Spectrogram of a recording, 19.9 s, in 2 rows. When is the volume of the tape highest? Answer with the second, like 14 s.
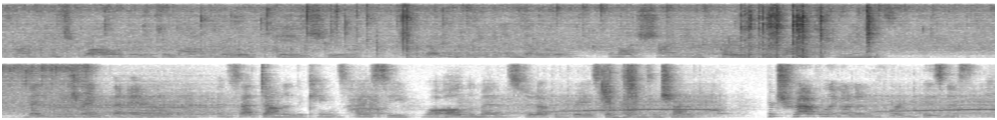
8 s.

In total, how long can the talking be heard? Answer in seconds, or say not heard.
18 s.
